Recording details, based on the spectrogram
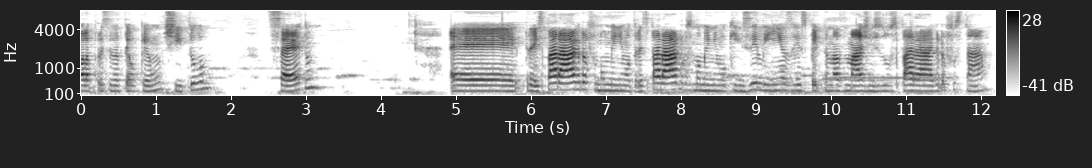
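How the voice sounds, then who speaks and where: A woman's voice: fairly high pitch, sharp tone. A woman, a schoolteacher explaining exercises step by step and checking in with her students. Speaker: school teacher. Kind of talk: recorded class lesson.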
